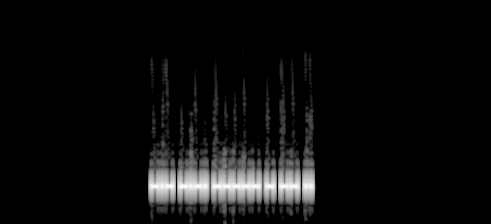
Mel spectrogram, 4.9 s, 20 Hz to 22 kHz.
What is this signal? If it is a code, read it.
Morse code, heard as a keyed tone, about 50 wpm, 700 Hz. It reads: KC0TMI
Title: USA Call Signs - 6 Characters - 50wpm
